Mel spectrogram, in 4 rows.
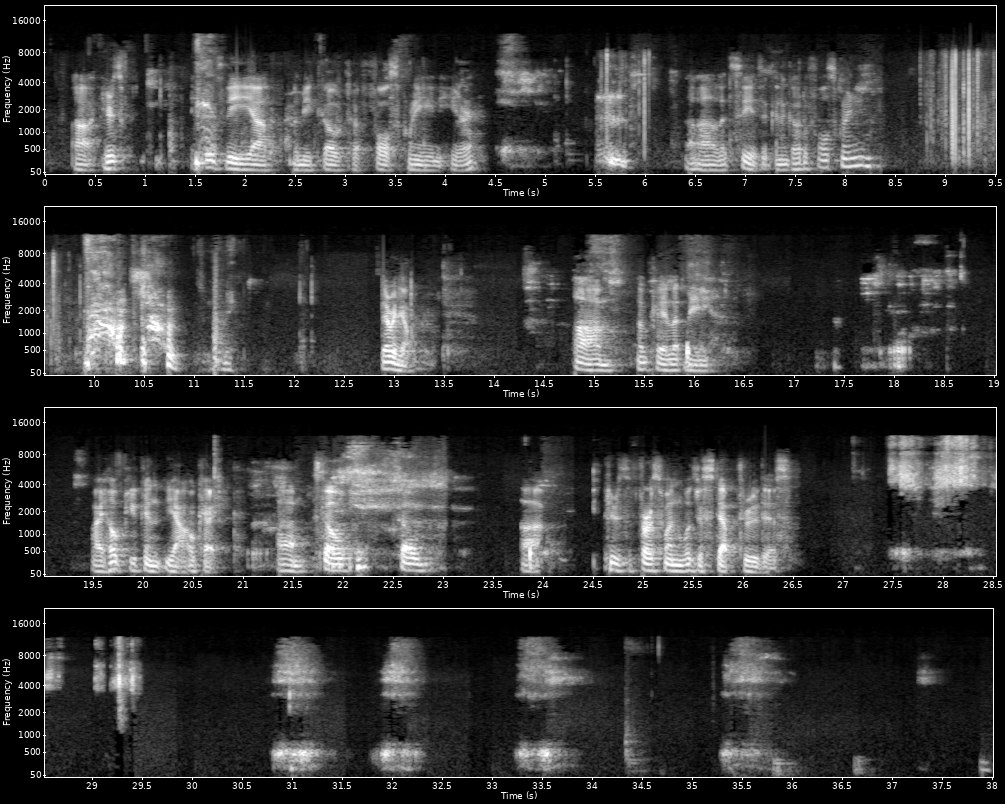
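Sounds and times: person clearing throat: 0:01.5 - 0:02.0, 0:05.5 - 0:06.0, 0:09.9 - 0:11.3, 0:23.9 - 0:24.2.

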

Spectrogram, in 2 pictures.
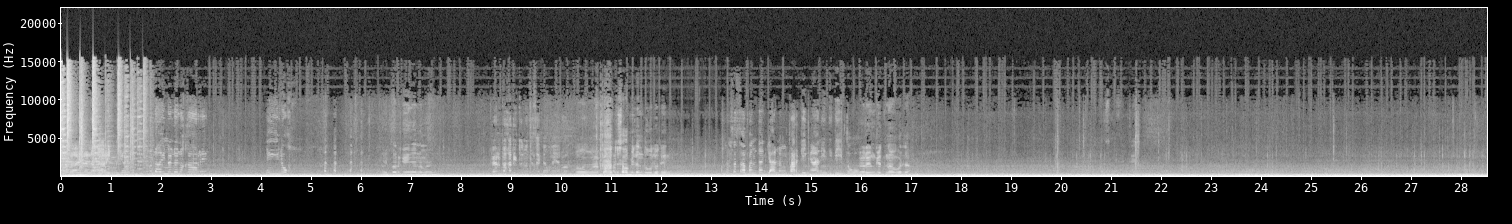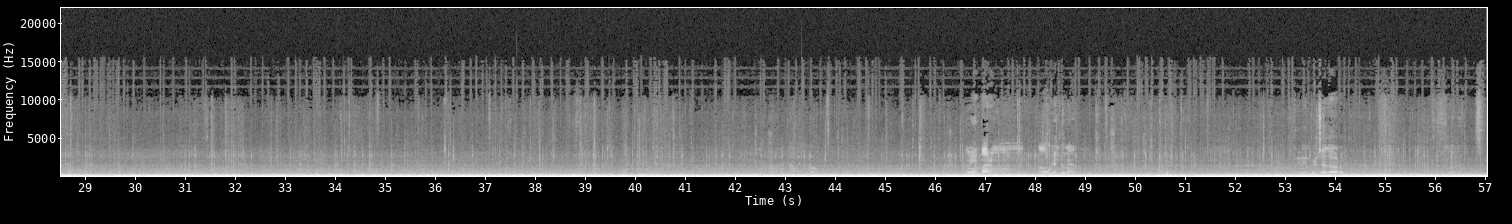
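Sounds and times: car engine rumble: 0:00.0 - 0:57.0.

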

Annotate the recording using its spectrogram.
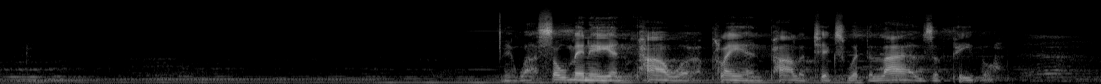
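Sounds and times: soft sustained low chords: 0:00.0 - 0:10.2.

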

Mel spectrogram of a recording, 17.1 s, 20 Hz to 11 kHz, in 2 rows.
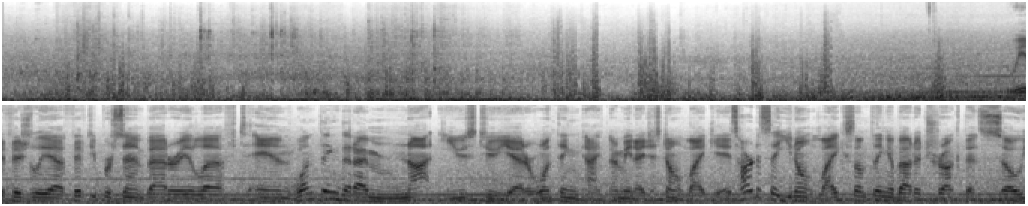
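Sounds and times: road and tyre rumble: 0:00.0 - 0:17.0
wind buffeting microphone: 0:00.0 - 0:17.0.

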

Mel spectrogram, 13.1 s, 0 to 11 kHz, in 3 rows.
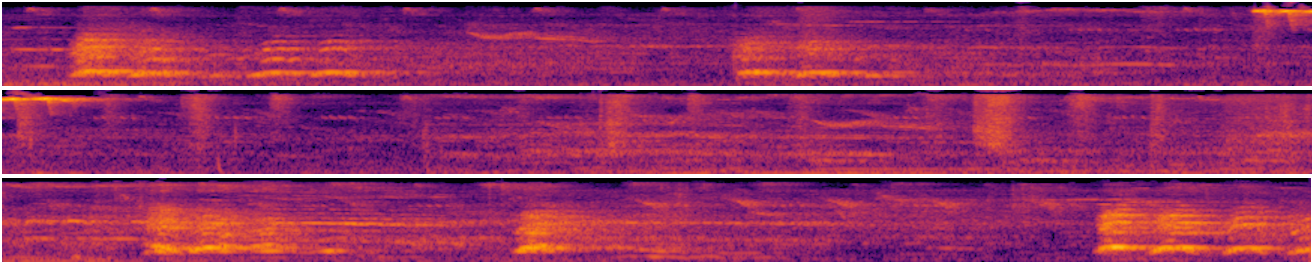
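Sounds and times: dog barking: 0:00.2 - 0:01.4, 0:02.4 - 0:03.2, 0:09.2 - 0:11.1, 0:12.4 - 0:13.0.

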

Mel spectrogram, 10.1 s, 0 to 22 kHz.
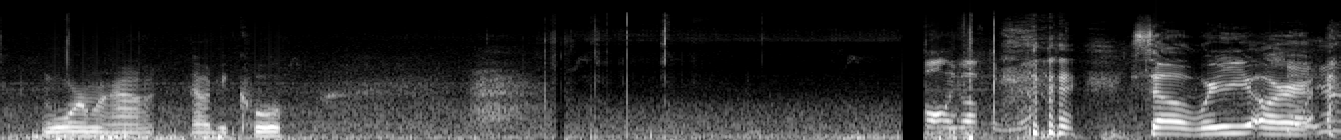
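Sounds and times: wind rumble on microphone: 0:00.0 - 0:02.6, 0:03.2 - 0:08.8.

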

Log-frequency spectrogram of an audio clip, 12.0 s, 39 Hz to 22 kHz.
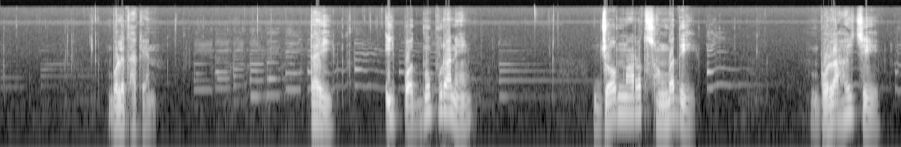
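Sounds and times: person speaking: 0:01.2 - 0:12.0.

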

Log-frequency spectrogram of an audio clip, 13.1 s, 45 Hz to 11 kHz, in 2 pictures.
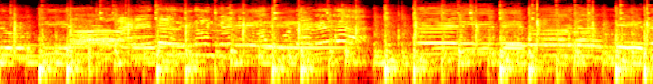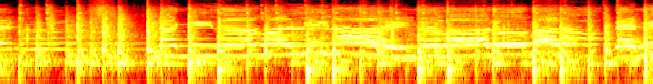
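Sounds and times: people singing along: 0:00.0 - 0:03.4, 0:04.0 - 0:13.0
hand drum beating fast: 0:00.0 - 0:13.0.

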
